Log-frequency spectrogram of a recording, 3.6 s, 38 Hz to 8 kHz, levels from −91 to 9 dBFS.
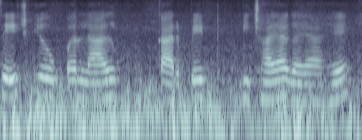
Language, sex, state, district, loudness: Hindi, female, Gujarat, Valsad, -17 LUFS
